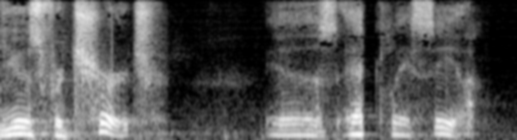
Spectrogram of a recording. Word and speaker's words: ekklesia: Klesia, that K-L-E there, that's it. The first E is an epsilon, the second E is an eta. You're hearing the words, usually in alphabets, they name the word after the way you pronounce it. So, you know, the second E as an eta is pronounced as an A. So it's klesia, you know, which means to call.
